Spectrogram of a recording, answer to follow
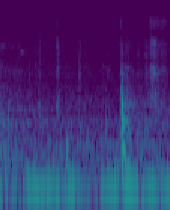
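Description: A tennis ball struck by a Wilson Blade racket strung with two extra main and two extra cross strings: one sharp pock about one and a half seconds in, with a short ringing tail that falls in pitch.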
